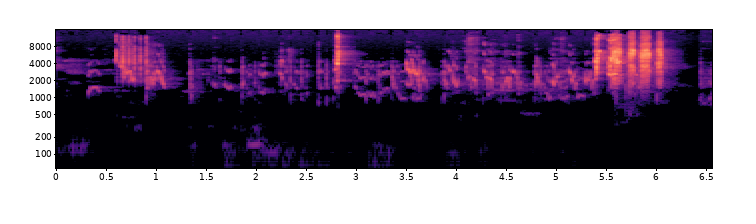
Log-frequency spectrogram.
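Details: Budgie chatter of soft, twittering chirps and buzzy notes, ending in a louder run of harsh, rapidly repeated pulses.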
